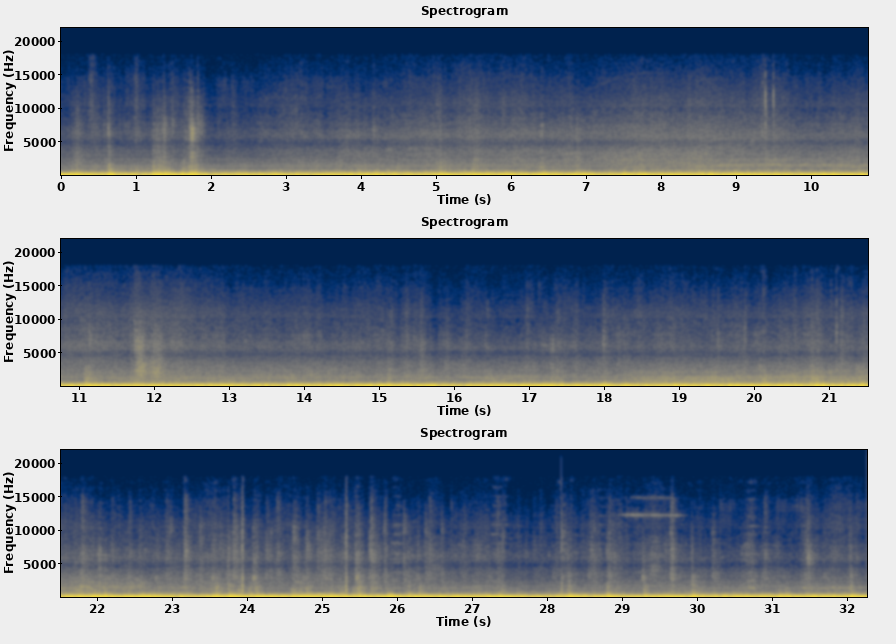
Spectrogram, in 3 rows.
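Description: Cabin noise of a Tatra T3 tram under way: a steady low rumble of the running gear on the rails, with faint whines gliding up and down and a sharp click about twelve seconds in.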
